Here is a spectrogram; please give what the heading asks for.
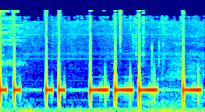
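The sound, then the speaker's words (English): Car-horn-style Morse code beeps tap out the word idiot: a steady electronic tone in short and long pulses, with quick dots first and then a run of longer dashes, clear and alone. “Do you remember all that? That's idiot, by the way. That's Morse code for it.”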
